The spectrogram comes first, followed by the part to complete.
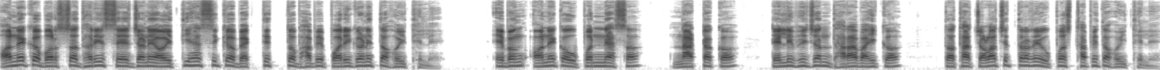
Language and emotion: Odia, neutral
